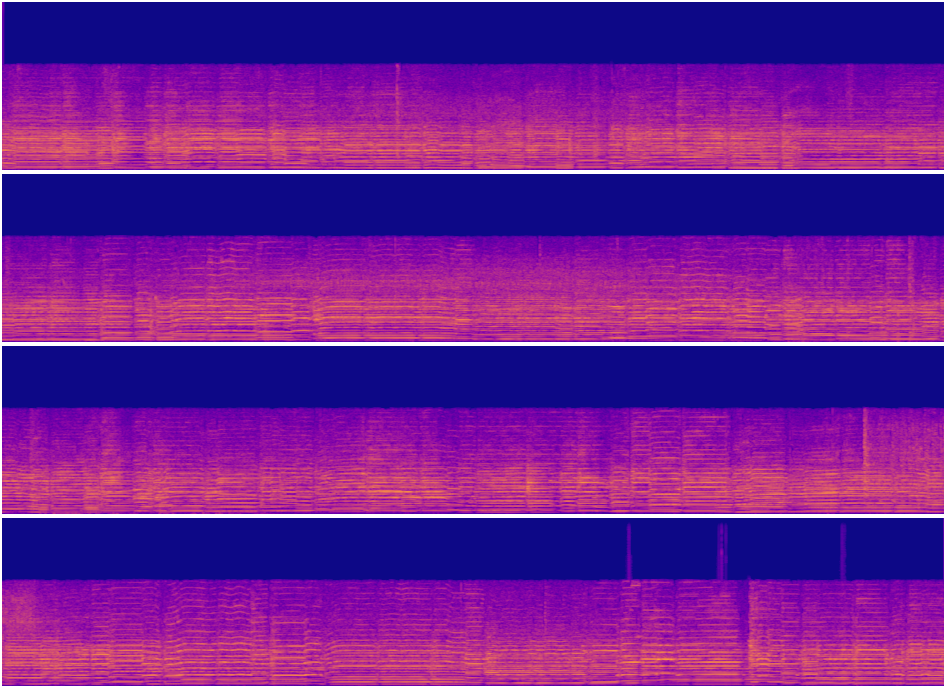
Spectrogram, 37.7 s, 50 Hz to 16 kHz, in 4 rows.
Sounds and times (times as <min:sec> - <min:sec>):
Violin, fiddle: 0:00.0 - 0:37.6.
